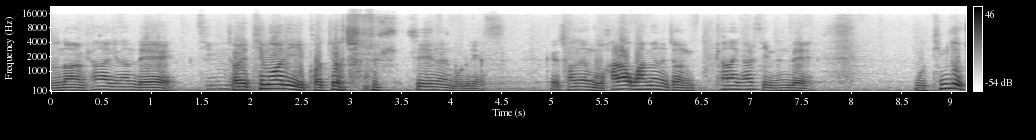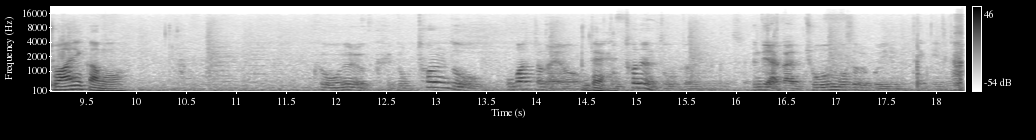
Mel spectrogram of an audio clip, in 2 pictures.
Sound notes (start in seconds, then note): 2.9 laughs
